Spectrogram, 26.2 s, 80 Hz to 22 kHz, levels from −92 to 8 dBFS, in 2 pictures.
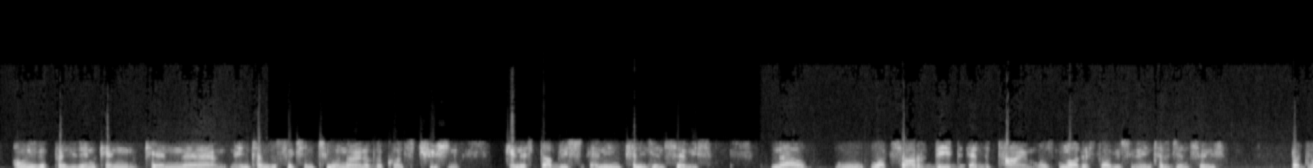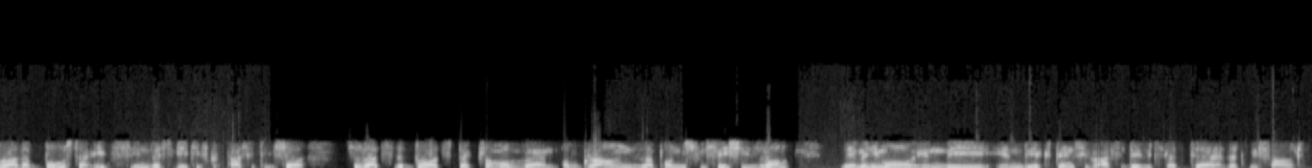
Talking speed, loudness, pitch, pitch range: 160 wpm, -19 LUFS, 115 Hz, 105-130 Hz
